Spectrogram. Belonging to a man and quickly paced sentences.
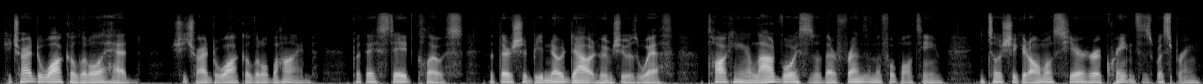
Yes: male; fast, 230 wpm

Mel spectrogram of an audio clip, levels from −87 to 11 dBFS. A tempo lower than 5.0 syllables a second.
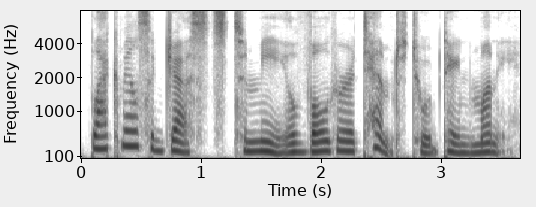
Yes: 4.6 syllables/s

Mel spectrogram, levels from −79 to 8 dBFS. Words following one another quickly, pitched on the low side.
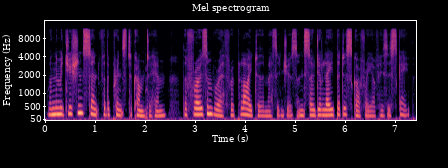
No: fast, 210 wpm; high, 200 Hz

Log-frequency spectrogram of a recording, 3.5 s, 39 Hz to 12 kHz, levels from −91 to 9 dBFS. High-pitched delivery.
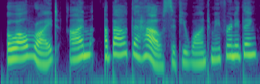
Yes: high, 230 Hz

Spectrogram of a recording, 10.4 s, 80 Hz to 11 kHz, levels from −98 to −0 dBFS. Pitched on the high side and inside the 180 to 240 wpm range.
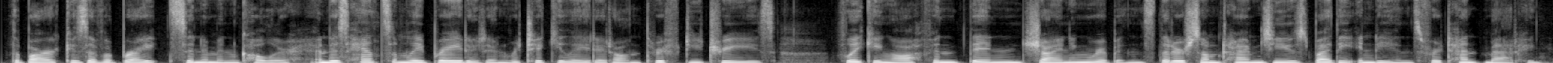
Yes: high, 230 Hz; average, 190 wpm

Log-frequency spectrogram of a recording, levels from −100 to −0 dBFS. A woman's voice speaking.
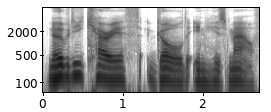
No: male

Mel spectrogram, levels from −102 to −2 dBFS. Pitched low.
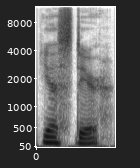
Yes: low, 125 Hz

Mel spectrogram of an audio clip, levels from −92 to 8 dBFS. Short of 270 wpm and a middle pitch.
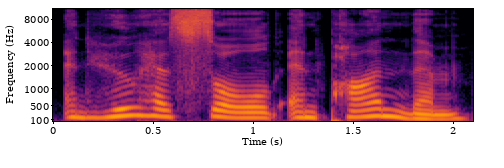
Yes: average, 200 wpm; medium, 170 Hz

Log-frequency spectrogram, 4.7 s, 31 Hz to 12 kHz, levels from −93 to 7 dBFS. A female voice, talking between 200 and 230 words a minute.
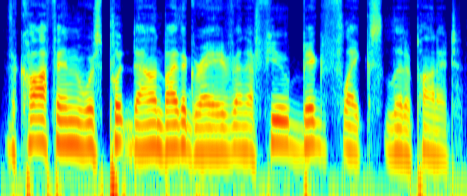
No: male; fast, 205 wpm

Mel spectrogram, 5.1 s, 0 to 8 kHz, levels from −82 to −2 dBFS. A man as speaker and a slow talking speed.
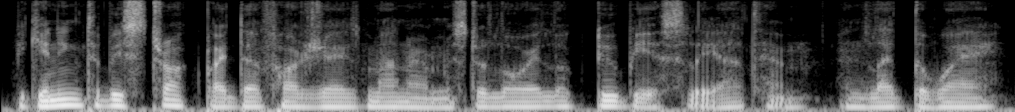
No: male; average, 200 wpm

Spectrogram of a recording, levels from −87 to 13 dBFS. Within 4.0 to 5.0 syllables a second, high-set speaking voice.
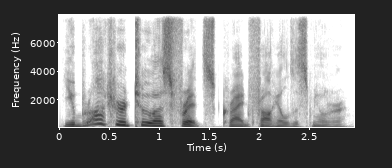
No: 4.3 syllables/s; low, 135 Hz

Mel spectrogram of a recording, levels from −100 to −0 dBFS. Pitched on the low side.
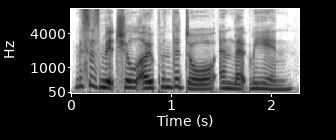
No: high, 220 Hz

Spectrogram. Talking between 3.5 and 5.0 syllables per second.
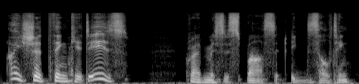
Yes: 4.4 syllables/s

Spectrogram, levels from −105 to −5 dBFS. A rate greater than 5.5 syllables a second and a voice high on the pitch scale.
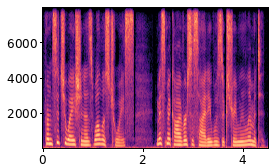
Yes: 6.0 syllables/s; high, 215 Hz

